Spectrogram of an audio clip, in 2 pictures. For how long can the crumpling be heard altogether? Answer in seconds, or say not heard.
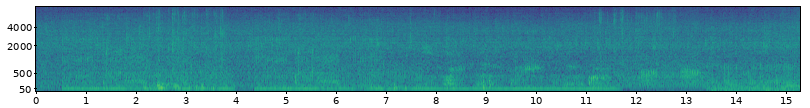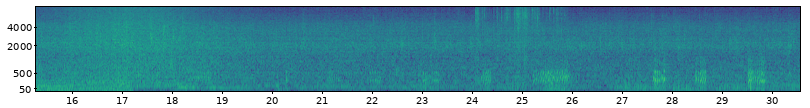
5 s.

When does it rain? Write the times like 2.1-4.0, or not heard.
0.0-30.5.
